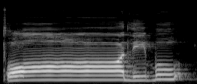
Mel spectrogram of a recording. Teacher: हुरूफ मुस्तअलिया से होने की वजह से पुर पढ़ा जाएगा और इसकी निस्बत से अलिफ भी पुर पढ़ा जाएगा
